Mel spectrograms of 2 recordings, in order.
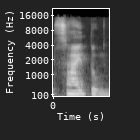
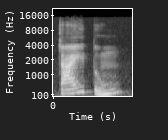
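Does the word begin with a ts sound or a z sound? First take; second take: ts sound; z sound. First: The word begins with a hissing ts sound. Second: The word begins with a voiced z sound. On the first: The speaker calls it right. "tapi Zeitung" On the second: The speaker calls it wrong. "Bukan Zeitung"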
